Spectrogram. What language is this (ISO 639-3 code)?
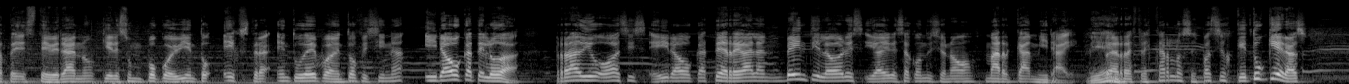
spa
